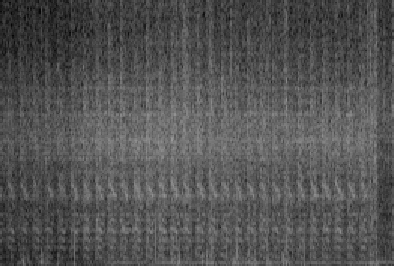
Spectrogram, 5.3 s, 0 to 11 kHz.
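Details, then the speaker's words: 1991 Mercedes-Benz 190E 2.0 petrol automatic, carbureted, a neglected barn find on a new battery: starter churns with ragged firing that catches and dies, never idling. Owner is pretty sure it is out of petrol. "It's I'm pretty sure we're out of petrol."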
